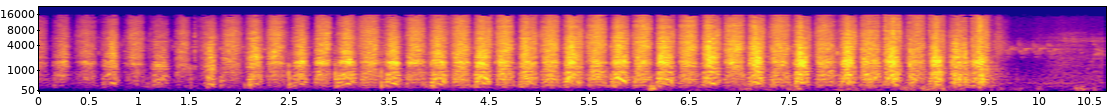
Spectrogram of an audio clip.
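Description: Fine-toothed hand saw cutting through a wooden block, in fast, steady back-and-forth strokes of about five a second. The strokes grow louder after a couple of seconds and stop shortly before the end.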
